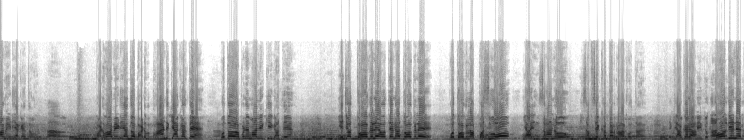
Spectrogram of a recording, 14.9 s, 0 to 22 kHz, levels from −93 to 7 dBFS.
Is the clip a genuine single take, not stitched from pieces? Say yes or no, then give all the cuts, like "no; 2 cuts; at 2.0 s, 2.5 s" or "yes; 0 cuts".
no; 2 cuts; at 6.4 s, 13.3 s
